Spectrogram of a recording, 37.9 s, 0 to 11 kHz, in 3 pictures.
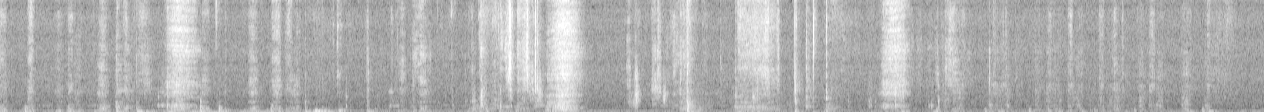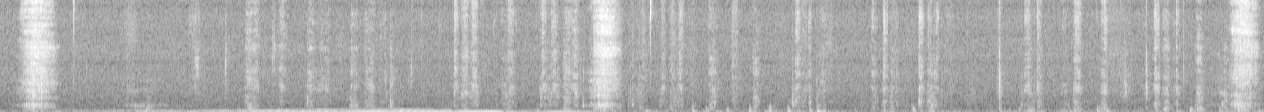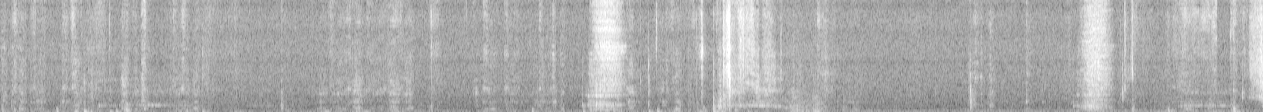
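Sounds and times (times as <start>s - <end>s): low hum: 13.7s - 18.6s.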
